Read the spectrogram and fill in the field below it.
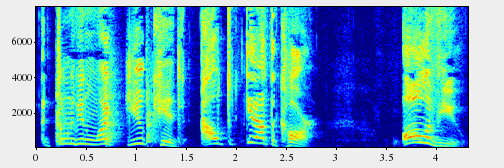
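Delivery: put-on high, loud yelling at the kids; hammed-up parental outburst, shouted high; furious dad. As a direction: blow up and order everyone out. Acted dad throwing kids out of car.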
